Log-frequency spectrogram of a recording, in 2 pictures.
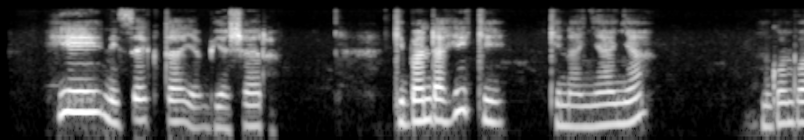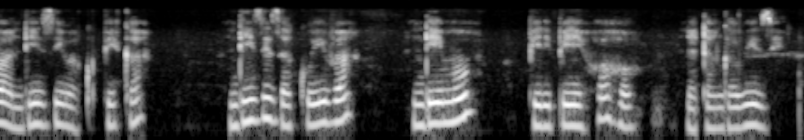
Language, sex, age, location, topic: Swahili, female, 25-35, Kisumu, finance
